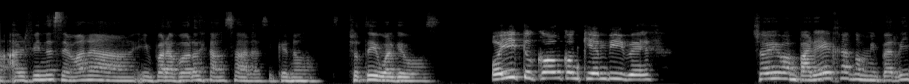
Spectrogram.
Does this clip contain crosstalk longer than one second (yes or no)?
no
